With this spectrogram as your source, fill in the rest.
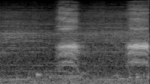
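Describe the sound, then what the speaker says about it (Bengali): Two harsh caws from a nesting crow at a pigeon farm, one near the middle and one at the end, each short and fairly loud over a steady background hiss. "এই দেখেন কাকটা এরা বাসা করছে এখানে"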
